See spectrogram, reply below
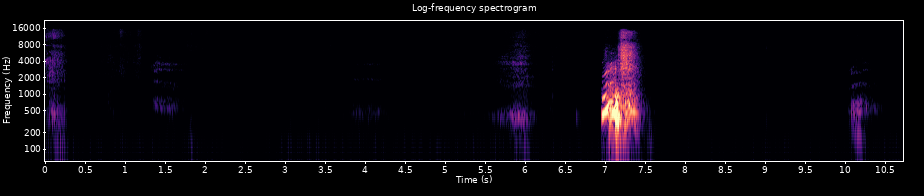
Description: announcing sneezes ft false starts sniffles and nose blows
